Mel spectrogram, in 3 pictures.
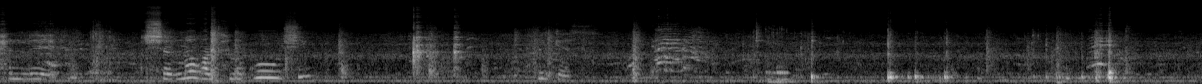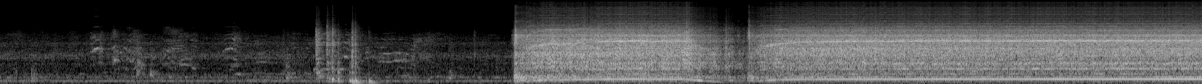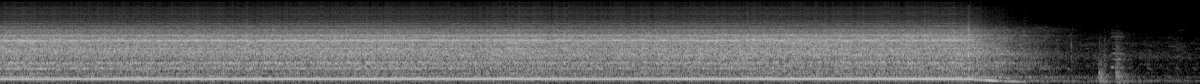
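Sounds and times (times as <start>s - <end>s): blender motor running: 17.2s - 35.0s.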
